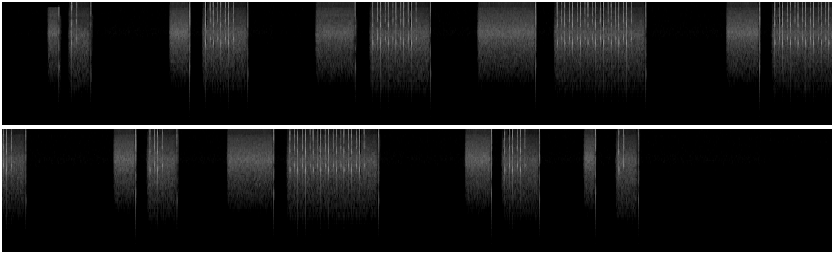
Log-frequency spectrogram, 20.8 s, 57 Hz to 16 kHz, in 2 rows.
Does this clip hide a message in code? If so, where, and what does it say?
Yes: pulse dialling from 0.6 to 18.3 s, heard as a rotary dial, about 10 pulses a second. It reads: 1 4 6 0 9 2 0 3 1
